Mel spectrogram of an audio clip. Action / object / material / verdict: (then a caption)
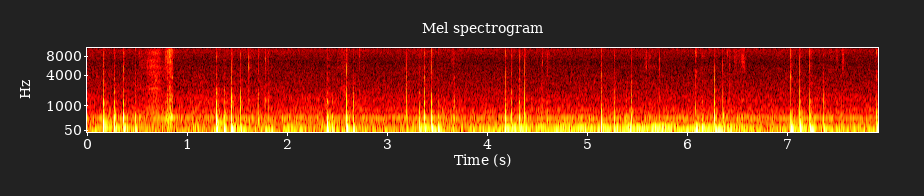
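tap / cardboard box / cardboard / none. Long nails tap and scratch a tall rectangular lilac box, held upright, that looks like hollow cardboard. Quick clusters of sharp, dry clicks stand out over a steady low, rumbly scratching bed. Each tap stops dead with no ring.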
